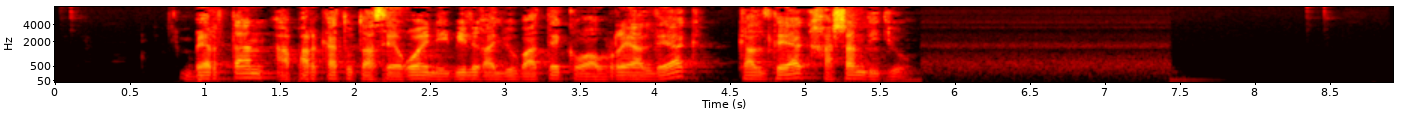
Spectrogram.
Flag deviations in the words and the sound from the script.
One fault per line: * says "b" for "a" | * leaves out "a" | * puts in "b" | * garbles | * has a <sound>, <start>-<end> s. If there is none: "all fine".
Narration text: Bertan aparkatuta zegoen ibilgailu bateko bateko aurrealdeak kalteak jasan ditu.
* leaves out "bateko"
